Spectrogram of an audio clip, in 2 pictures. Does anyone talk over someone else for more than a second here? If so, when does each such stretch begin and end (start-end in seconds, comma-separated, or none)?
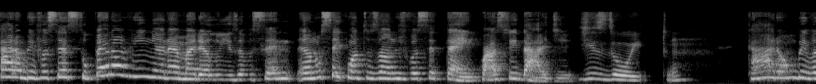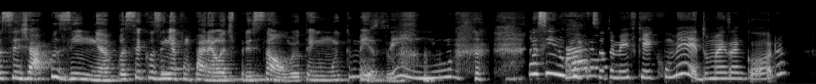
9.7-11.1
